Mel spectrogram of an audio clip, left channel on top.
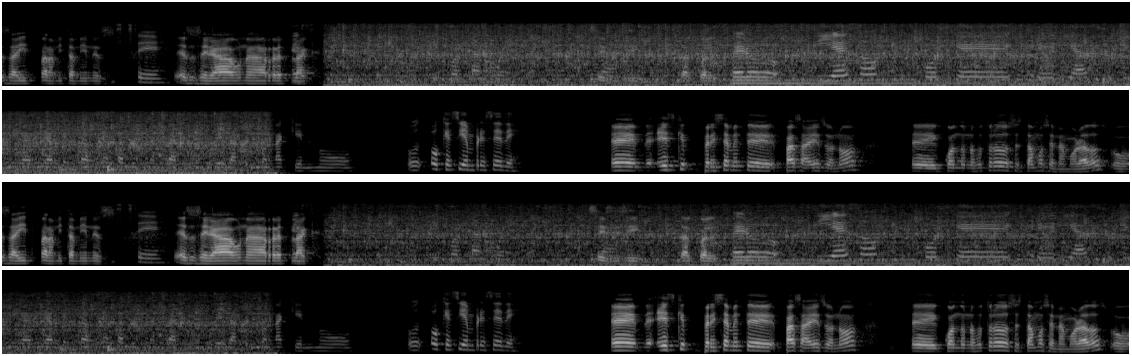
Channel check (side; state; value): both; normal; correlation 0.90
